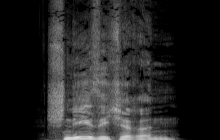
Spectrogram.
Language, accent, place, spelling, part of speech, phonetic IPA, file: German, Germany, Berlin, schneesicheren, adjective, [ˈʃneːˌzɪçəʁən], De-schneesicheren.ogg
- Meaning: inflection of schneesicher: 1. strong genitive masculine/neuter singular 2. weak/mixed genitive/dative all-gender singular 3. strong/weak/mixed accusative masculine singular 4. strong dative plural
